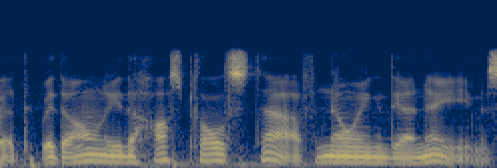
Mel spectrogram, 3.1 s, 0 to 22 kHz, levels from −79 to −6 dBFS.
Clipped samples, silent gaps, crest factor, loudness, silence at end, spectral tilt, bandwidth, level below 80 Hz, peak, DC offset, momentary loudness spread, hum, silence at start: under 0.1%; none; 20 dB; -28 LUFS; 0 s; -4.5 dB/octave; 7.8 kHz; -48 dBFS; -8 dBFS; under 0.1%; 7 LU; none; 0 s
